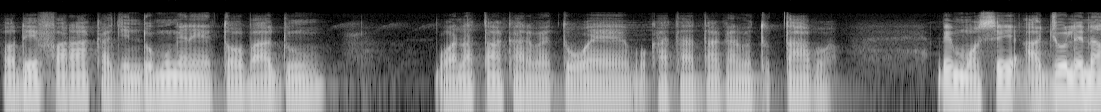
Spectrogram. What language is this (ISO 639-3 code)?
bqg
